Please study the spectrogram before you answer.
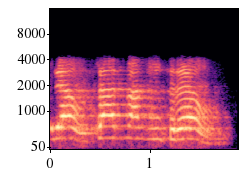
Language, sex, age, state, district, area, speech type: Odia, female, 60+, Odisha, Angul, rural, conversation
